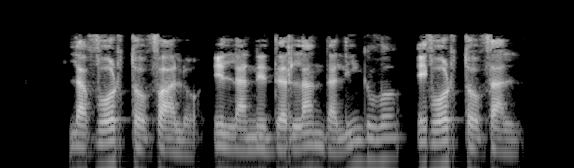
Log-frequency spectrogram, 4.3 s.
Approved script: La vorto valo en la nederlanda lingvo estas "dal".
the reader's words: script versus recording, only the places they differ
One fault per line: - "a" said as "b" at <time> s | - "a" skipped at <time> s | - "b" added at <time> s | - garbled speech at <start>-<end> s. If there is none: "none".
- "estas" said as "vorto" at 3.2 s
